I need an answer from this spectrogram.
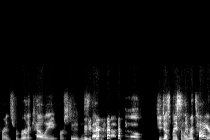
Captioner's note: laughs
